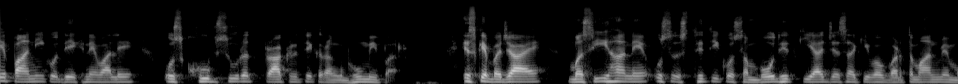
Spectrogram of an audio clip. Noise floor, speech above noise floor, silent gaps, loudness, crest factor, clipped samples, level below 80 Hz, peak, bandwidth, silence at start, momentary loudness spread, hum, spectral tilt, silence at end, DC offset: -61 dBFS; 34 dB; none; -27 LUFS; 22 dB; under 0.1%; -66 dBFS; -4 dBFS; 16 kHz; 0 s; 11 LU; none; -5.5 dB/octave; 0 s; under 0.1%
